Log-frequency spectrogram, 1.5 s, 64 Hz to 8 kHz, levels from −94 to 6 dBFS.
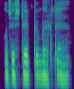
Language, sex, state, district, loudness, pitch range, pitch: Hindi, male, Uttar Pradesh, Ghazipur, -23 LUFS, 130-145 Hz, 140 Hz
